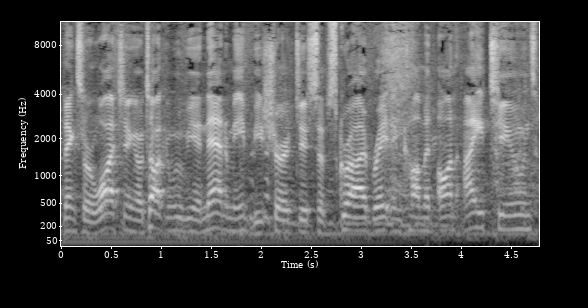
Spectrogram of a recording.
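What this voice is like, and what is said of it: Radio announcer voice. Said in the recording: “That was my best radio announcer voice.”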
